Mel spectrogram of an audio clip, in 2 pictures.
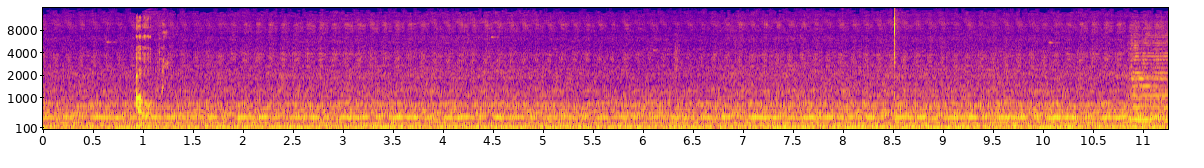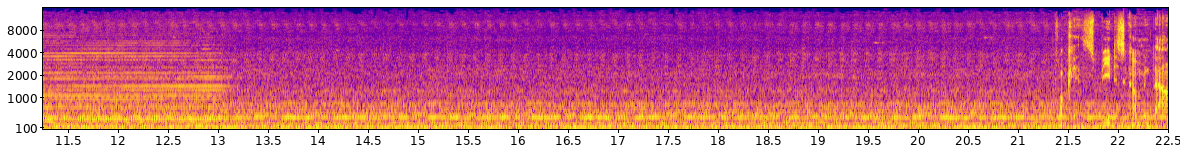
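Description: A locomotive in Derail Valley runs with a steady low engine rumble and drone that holds constant throughout, with a brief tonal whine partway through and a faint voice murmuring.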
